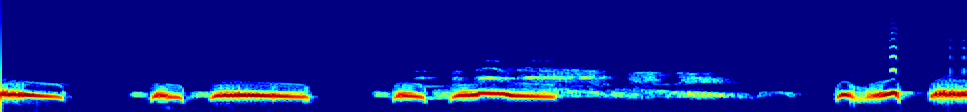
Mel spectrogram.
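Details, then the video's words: Spotted dove kept as a cage bird, giving thúc gù cooing: clipped short notes each followed by a drawn-out level coo, repeated, with a soft murmuring tail between phrases. "cu gáy thúc gù"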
